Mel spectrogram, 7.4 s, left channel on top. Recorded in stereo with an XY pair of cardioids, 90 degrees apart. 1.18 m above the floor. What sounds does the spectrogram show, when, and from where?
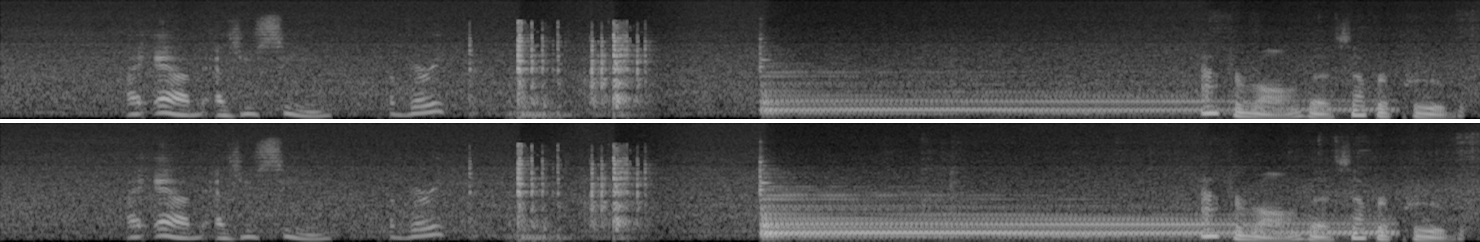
0.6 s a man speaking: 15° left
2.3 s a door slam: 20° left
3.8 s a piano: 55° right
6.0 s a man speaking: 5° right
